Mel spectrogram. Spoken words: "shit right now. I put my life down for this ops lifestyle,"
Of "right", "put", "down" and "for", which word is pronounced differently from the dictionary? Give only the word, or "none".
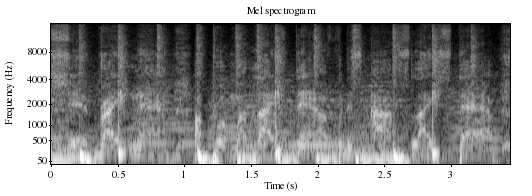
none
